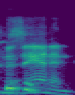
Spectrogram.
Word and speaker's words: Mizanin: It's Mizanin or something, isn't it? – Mizanian. – I say it wrong every time. I don't know what it is. – All right. – What's his last name? Anybody know? – No, I have no idea. – No, it's Mizanin.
